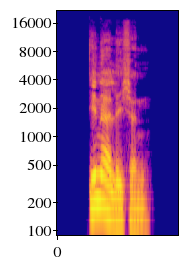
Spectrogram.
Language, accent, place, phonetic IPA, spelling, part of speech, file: German, Germany, Berlin, [ˈɪnɐlɪçn̩], innerlichen, adjective, De-innerlichen.ogg
- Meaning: inflection of innerlich: 1. strong genitive masculine/neuter singular 2. weak/mixed genitive/dative all-gender singular 3. strong/weak/mixed accusative masculine singular 4. strong dative plural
